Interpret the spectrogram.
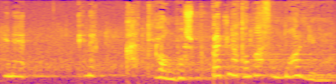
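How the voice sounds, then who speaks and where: An actress playing a newly dead young mother in a stage drama, restless, tender and plaintive, often hushed and breathy. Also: high-pitched, animated. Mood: eager, insistent. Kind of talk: emotional stage drama acting. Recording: noisy, echoing hall recording of a play.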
